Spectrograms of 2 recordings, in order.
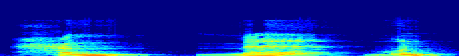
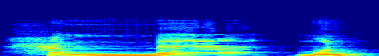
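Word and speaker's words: حَمَّامٌ: ou bien le nom, hammamun. Hammamun. J'ai prononcé double. Donc, on écrit hammamun. Hammamun. Donc, main, on l'écrit une seule fois. On lui ajoute shed pour dire qu'elle est accentuée. Elle est prononcée double.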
